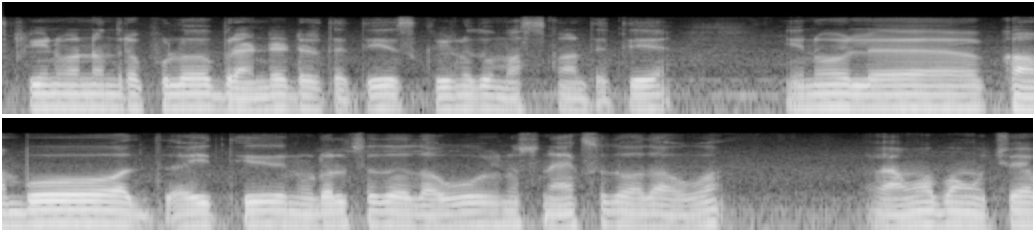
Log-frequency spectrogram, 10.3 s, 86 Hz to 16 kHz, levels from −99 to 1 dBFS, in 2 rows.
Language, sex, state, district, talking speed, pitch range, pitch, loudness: Kannada, male, Karnataka, Belgaum, 120 wpm, 100-110 Hz, 105 Hz, -15 LUFS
